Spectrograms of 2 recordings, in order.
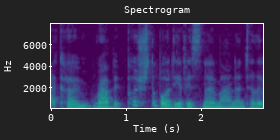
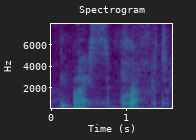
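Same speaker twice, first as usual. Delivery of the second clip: whisper; 11 dB quieter, much slower than usual. A narrator's reading. Tense moment in story.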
